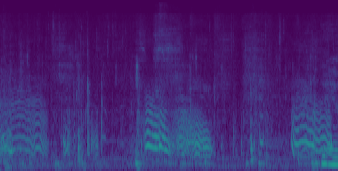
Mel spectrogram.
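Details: Newborn Labrador Retriever puppies on their second day, suckling, sleeping and being washed, give high wavering squeals and whimpers in three bursts, each a sliding harmonic cry, with soft rustling and murmurs between.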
